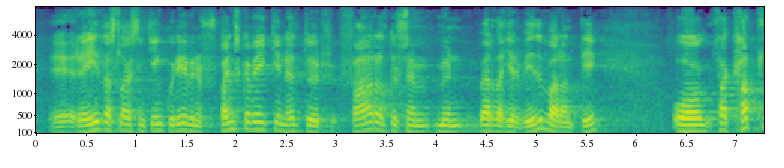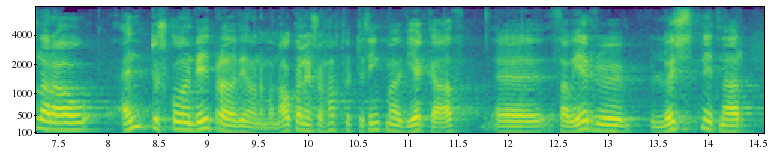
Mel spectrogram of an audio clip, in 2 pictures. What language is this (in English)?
Icelandic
